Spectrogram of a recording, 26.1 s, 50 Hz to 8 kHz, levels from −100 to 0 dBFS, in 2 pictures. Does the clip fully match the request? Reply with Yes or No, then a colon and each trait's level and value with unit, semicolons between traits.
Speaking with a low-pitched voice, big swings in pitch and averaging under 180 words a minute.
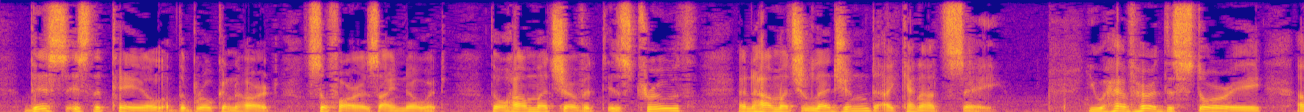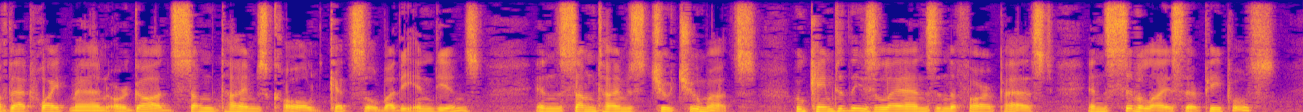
No: low, 120 Hz; average, 3.8 semitones; average, 145 wpm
